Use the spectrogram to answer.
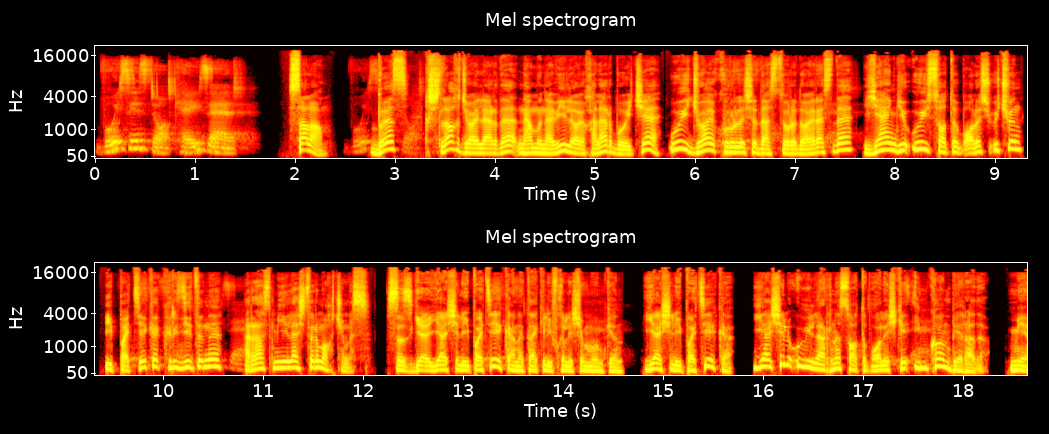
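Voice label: Uzbek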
